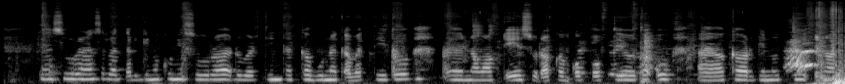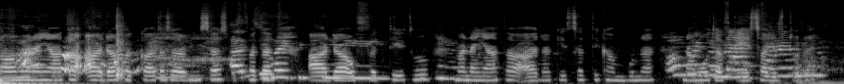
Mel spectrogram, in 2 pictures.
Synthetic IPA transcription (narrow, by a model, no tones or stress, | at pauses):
suːɾɐnɐsɪrːɐt̪ːɪɪɾɡɪnʊkʊnɪsuːɾaːd̪ʊbɐɾt̪iːnt̪ɐkːɐbʊnɐkʼɐbɐt̪ːeːt̪oːnɐmaːfᶑɪʔe̞ːsːʊᶑaːfkɐŋkʼɔpʼːoːft̪ejo̞ːt̪ɐʔʊɐkːɐɔɾɡɪnʊt̪ːɪᶑʼɪnaːnːɐwɐmɐnɐɲaːt̪aːʔaːd̪aːfɐkːaːt̪ɐsɐbɐbnɪsaːsbʊfːɐt̪ɐnaːd̪aːʊfːɐt̪ːe̞ːt̪oːmɐnɐɲaːt̪aːaːd̪aːke̞ːsːɐt̪ːɪkɐnbʊnɐnɐmoːt̪ɐfɗɪʔe̞ːsːaːd͡ʒɪɾt̪ʊᶑɐ̥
